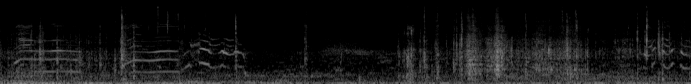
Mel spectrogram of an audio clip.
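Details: Several hungry cats gathered at lunchtime give short, wavering mews in quick succession during the first two seconds, then clattering and shuffling noises take over with faint background voices.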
